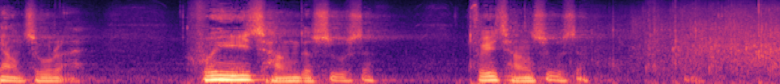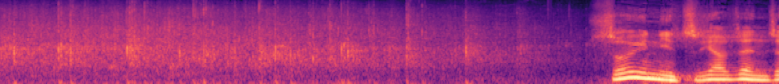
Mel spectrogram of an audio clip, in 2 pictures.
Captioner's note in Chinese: 眾鼓掌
